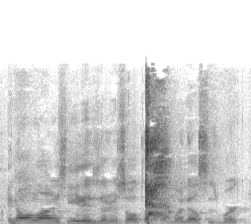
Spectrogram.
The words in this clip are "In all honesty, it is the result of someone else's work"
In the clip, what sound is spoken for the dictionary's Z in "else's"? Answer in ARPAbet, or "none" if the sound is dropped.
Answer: Z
